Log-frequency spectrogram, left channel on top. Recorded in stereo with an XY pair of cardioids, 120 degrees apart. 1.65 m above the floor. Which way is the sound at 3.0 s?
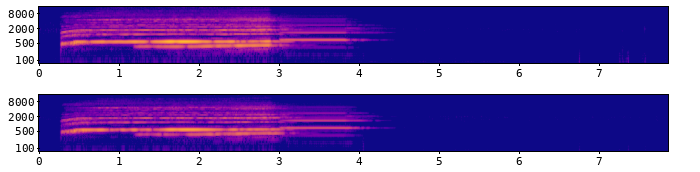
30° left.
